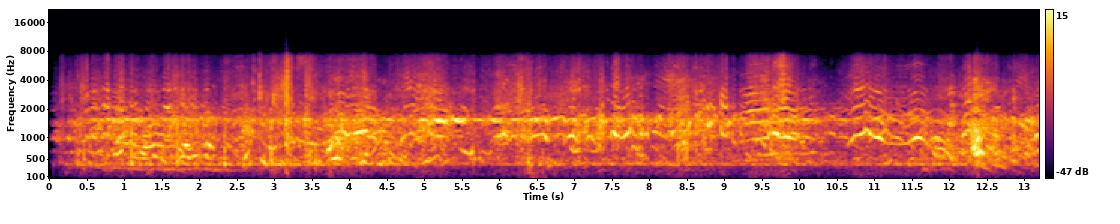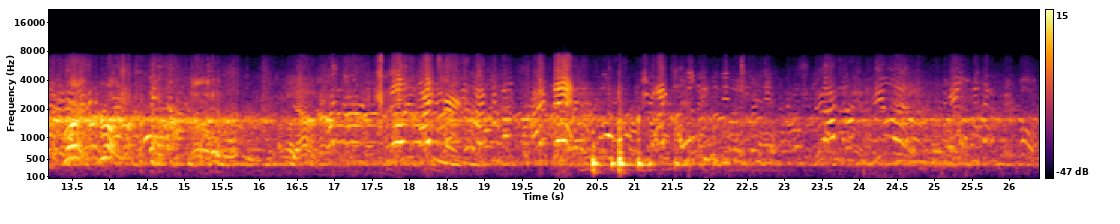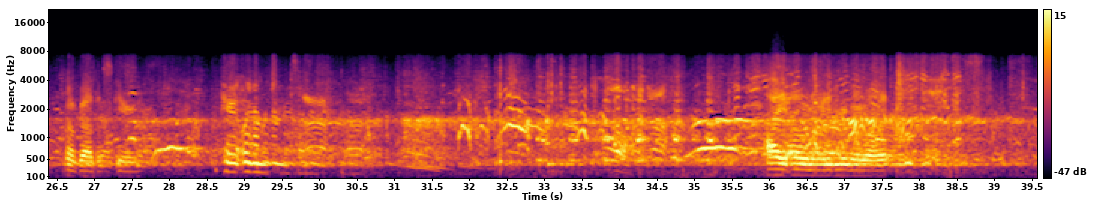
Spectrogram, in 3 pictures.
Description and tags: Children Laughing
this was a trip to a playground, like the boards of canada kids sort of. Enjoi
ambient, children, seattle, recorded, field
